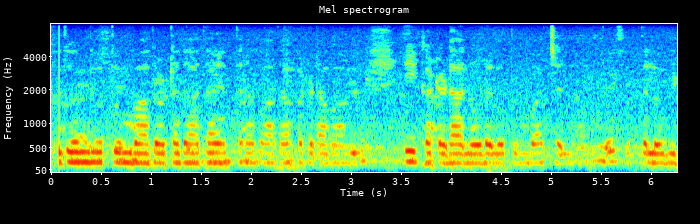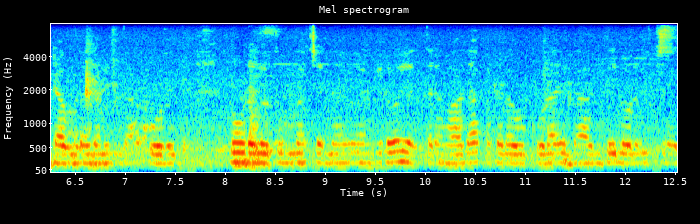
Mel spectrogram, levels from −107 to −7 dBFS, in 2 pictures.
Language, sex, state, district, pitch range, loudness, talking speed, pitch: Kannada, female, Karnataka, Belgaum, 185-195 Hz, -28 LUFS, 110 wpm, 190 Hz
